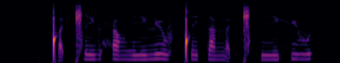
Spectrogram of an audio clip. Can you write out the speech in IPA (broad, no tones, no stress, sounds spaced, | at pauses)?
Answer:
ǃ a̰ ǁ iː lʲ ħ ɔ ɦ iː lʲ o v ǃ i t a ŋ a̰ ǁʰ iː xʲ ɯ v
